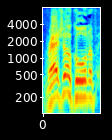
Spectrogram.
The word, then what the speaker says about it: Ra's al Ghul: That's how you pronounce it. Yes, Ra's al Ghul in a sword fight.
